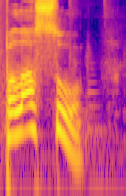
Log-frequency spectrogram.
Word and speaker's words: полосу: Нам надо строго говорить полосу. А вот сотрудникам ГИБДД и сотрудникам других организаций позволяется варьировать ударение в слове «полоса».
